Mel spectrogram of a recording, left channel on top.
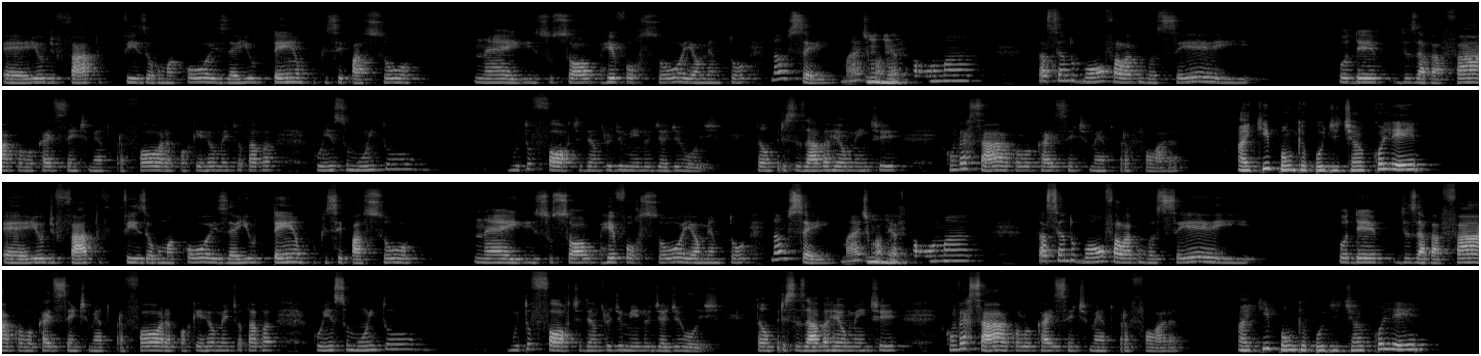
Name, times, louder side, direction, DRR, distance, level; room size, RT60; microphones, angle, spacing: voice 1, 0.0-4.1 4.7-9.7 9.9-12.5 13.4-19.0 19.8-21.9 22.3-26.5, right 3 dB, 30° right, 8 dB, 1.1 m, -35 dB
voice 2, 8.6-9.0 27.1-28.9, left 3 dB, 65° left, 13 dB, 0.8 m, -30 dB
8.7 x 7.8 x 4.6 m, 0.40 s
head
